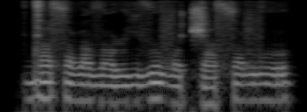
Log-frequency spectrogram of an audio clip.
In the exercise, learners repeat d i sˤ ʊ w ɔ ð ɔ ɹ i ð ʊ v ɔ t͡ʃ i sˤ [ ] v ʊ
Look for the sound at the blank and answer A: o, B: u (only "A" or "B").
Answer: A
